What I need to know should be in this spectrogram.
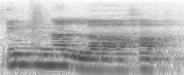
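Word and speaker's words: إِنَّ اللَّه: When you combine these two, then you do not pronounce this alif also. Noon will go with the lam, and this will become hamzatul wasl, and you put a little swad on it. That means do not pronounce alif. So the combination of these will be inna Allah.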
